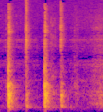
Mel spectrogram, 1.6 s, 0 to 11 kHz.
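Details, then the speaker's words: Chery QQ fuel pump removed from the car, which suddenly stopped starting, fed directly from a 12 V battery, tried in both polarities: sharp paired clicks each time power is applied, no steady whir; pump motor jerks but never spins up. "Nó cố khởi động nhưng không khởi động được. Đảo ngược cực và điều tương tự"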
